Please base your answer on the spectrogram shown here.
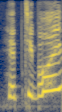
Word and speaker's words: HPT Boy: no, you got to pronounce it. Hipty Boy 41.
